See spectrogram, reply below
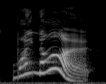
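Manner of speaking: shrill voice, very high-pitched and very loud. Confronting a man she suspects, she asks shrilly. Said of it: "Erica asks shrilly".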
